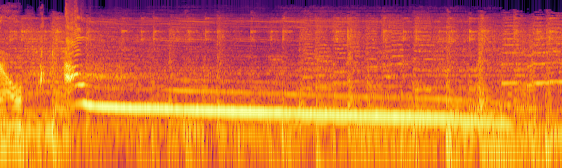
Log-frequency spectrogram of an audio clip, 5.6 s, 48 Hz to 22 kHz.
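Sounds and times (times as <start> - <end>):
coyote howling: 0.0 - 5.5.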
